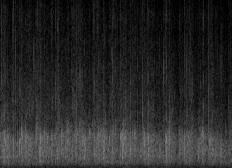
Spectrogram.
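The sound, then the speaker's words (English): Sustained applause from a crowd giving a clap offering to the Lord, dense overlapping claps forming a steady, fairly loud wash of sound throughout with no voices standing out. “Let's give the Lord a clap offering again.”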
